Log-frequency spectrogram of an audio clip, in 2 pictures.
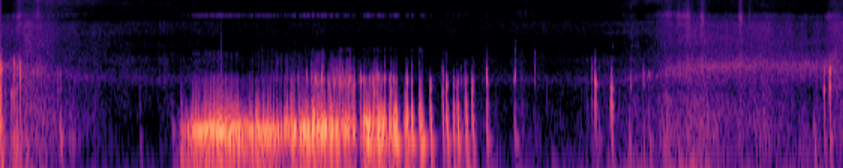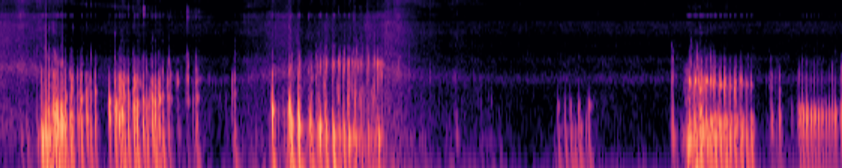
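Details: Morning stomach rumbles: rolling gurgling rumbles with squeaky pops and a brief whining tone; borborygmi.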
